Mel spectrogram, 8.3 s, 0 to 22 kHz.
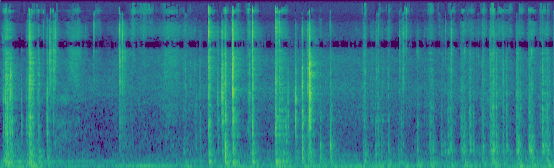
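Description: Screwdriver backing Phillips screws out of a 12-inch RC Dalek toy during a teardown, a close, quiet series of small creaks, clicks and scrapes at an uneven pace.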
